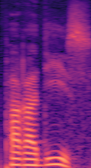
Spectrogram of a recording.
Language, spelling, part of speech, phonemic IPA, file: German, Paradies, noun, /paʁaˈdiːs/, De-Paradies.ogg
- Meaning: 1. paradise 2. atrium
